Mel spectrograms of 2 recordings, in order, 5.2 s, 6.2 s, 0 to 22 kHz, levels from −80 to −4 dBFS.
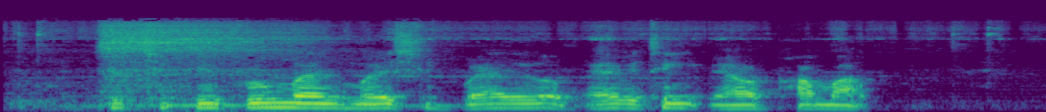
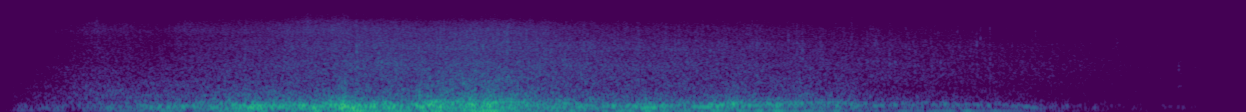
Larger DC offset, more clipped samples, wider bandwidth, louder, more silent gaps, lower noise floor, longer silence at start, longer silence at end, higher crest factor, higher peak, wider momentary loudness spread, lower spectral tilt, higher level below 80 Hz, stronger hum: neither; neither; second, 12.5 kHz vs 17 kHz; first, -22 LUFS vs -41 LUFS; neither; second, -48 dBFS vs -72 dBFS; about the same, 0.05 s vs 0.1 s; second, 0.2 s vs 0.9 s; about the same, 18 dB vs 18 dB; first, -6 dBFS vs -24 dBFS; about the same, 20 LU vs 21 LU; about the same, -4.5 dB/octave vs -5.5 dB/octave; second, -58 dBFS vs -48 dBFS; neither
